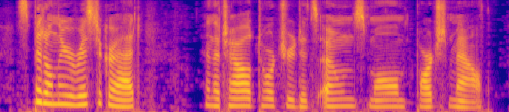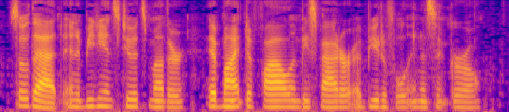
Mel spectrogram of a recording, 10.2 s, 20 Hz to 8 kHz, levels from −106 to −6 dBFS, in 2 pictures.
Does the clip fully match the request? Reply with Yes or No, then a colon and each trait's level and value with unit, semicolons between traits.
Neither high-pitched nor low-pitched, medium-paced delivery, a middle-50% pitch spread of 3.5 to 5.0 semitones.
No: medium, 175 Hz; average, 170 wpm; average, 2.8 semitones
